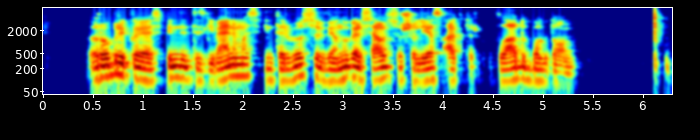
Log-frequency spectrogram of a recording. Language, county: Lithuanian, Vilnius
